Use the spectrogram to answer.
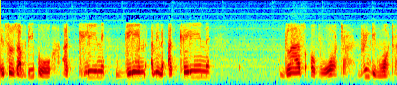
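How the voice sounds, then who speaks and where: A man with a Kenyan accent. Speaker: motivational speaker. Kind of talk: interview answer.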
